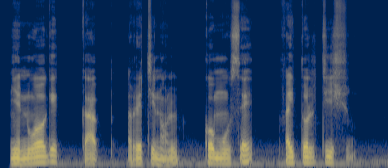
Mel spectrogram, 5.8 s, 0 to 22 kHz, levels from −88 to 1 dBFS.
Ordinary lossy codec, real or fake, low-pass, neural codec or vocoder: none; fake; none; vocoder, 44.1 kHz, 128 mel bands, Pupu-Vocoder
